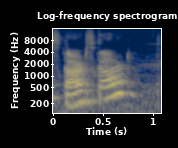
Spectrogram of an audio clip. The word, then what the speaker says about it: Skarsgård: Um, and then we have Bill, um, played by Stellan Skarsgård.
